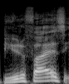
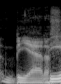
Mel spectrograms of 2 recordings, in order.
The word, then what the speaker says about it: beatifies: Is it beautifies, even though it's spelled beatifies? – Beatifies.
